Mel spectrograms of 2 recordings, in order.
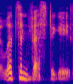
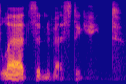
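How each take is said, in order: First: Said in the usual way. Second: Whispered, slow and low; a slow hushed whisper with no voice. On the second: Shown as a demonstration. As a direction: breathe let's investigate as a secret.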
